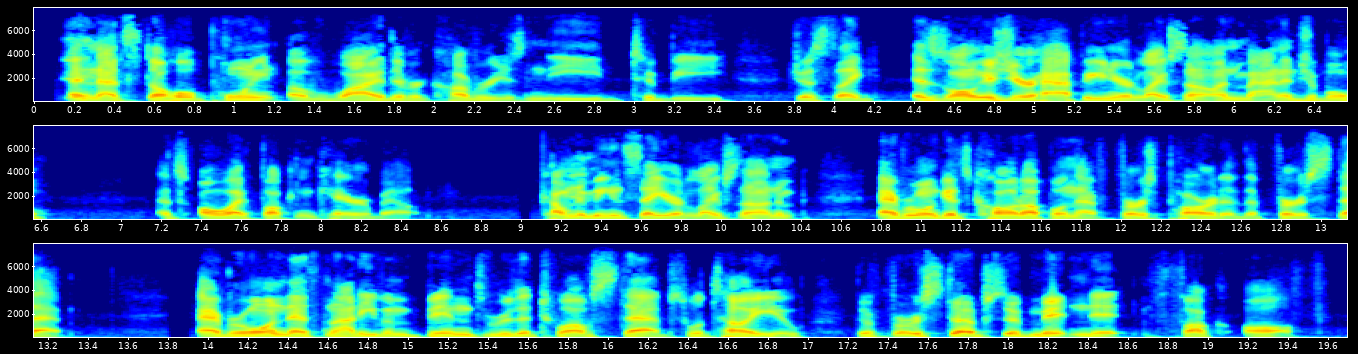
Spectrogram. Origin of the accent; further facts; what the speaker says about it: New Jersey, United States; We're both from Jersey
